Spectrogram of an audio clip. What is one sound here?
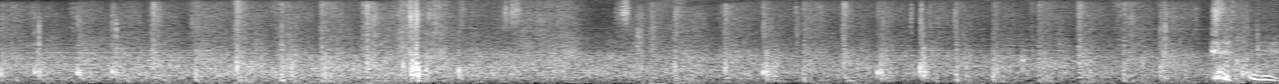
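Footsteps patter quickly on grass and stone.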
